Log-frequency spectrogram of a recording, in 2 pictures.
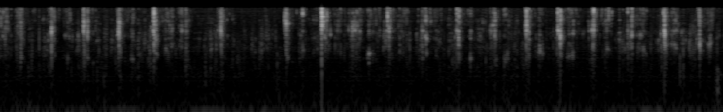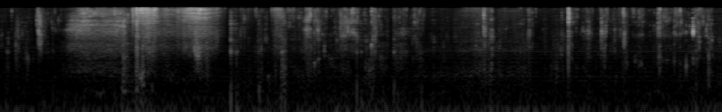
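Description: Close-miked chewing and biting of glazed fried chicken and sausage–rice cake skewers (sotteok), with many sharp crunchy clicks. About twelve seconds in, a louder hissing noise lasts for about two seconds.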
